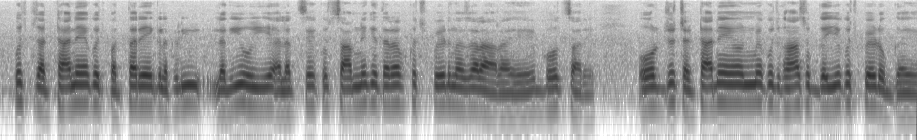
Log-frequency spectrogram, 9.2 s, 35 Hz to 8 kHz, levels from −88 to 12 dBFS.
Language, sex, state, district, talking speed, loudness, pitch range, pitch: Hindi, female, Bihar, Bhagalpur, 255 wpm, -16 LUFS, 130-150 Hz, 140 Hz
